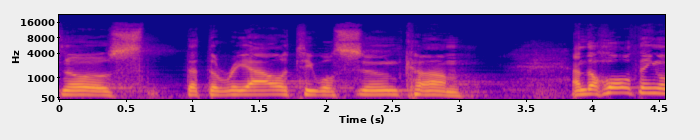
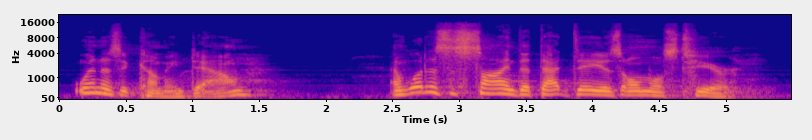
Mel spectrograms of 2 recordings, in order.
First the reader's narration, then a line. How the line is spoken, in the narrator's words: they almost whisper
